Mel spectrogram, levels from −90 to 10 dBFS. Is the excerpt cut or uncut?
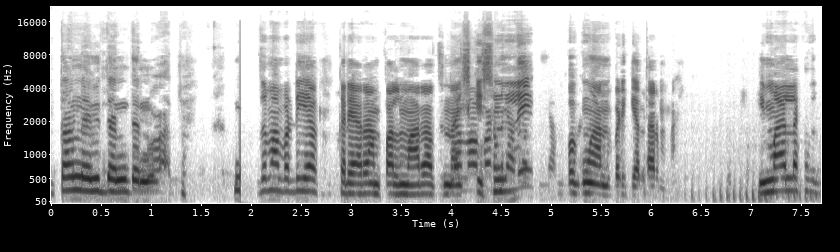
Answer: cut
